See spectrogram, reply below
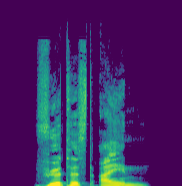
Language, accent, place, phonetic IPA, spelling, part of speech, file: German, Germany, Berlin, [ˌfyːɐ̯təst ˈaɪ̯n], führtest ein, verb, De-führtest ein.ogg
- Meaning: inflection of einführen: 1. second-person singular preterite 2. second-person singular subjunctive II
